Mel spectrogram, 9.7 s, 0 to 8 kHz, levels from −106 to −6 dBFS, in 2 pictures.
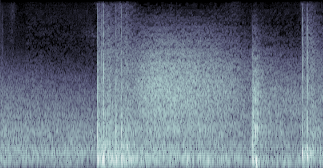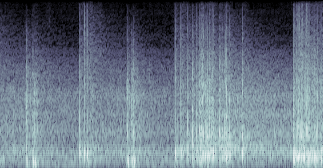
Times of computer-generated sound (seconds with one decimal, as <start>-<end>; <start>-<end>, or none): none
